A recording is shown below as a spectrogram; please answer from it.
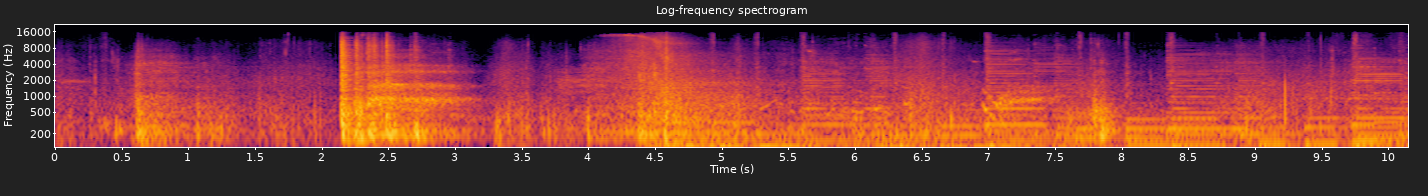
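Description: A short clatter as a ceramic pie dish goes onto the wire rack of a portable gas camping oven, followed by a falling whoosh sound effect and background music with steady held notes.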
